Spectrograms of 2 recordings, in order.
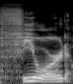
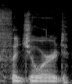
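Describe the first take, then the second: First: The j is said as a Y sound. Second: The j is said as a hard J sound. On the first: The speaker calls it right. "so it's kind of a Y sounded" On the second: The speaker calls it wrong. "Please do not say a fjord, because that just sounds weird"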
